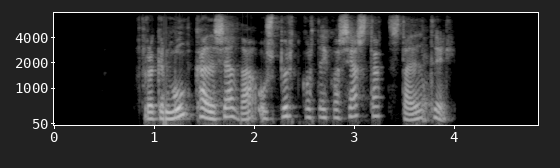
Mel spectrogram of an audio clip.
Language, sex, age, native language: Icelandic, female, 30-39, Icelandic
